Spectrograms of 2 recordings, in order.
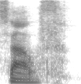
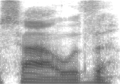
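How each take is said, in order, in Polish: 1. Końcowy dźwięk th jest bezdźwięczny. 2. Końcowy dźwięk th jest dźwięczny. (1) "Bezdźwięczne. ... A to jest south" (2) "To by było south"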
